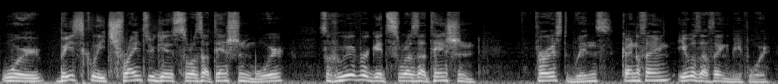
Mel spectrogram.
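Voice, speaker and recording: A man's voice: fairly high pitch, normal speed. A man chatting casually on a livestream, rambling hesitantly and repeating himself. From Japan. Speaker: live streamer. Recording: loud car and street noise.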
